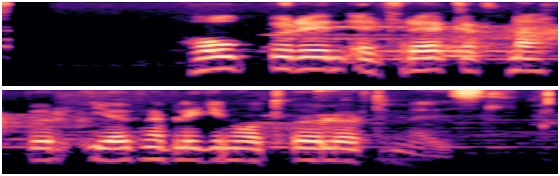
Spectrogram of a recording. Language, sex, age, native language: Icelandic, male, 50-59, Icelandic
